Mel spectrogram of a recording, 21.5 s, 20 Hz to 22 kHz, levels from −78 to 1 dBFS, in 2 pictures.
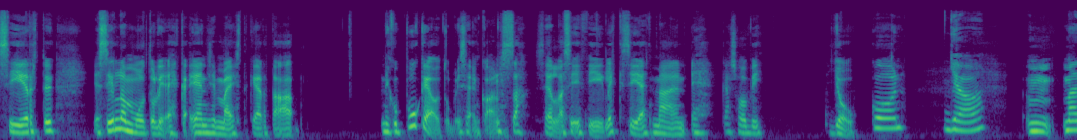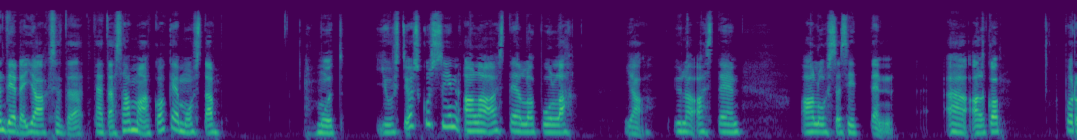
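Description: At 1.32 s, just before "tuli ehkä", the speech and background drop together by about 4 dB, then by about 2 dB more at 2.34 s, just after it. These microphone volume step-downs are likely the call software lowering the input gain.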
